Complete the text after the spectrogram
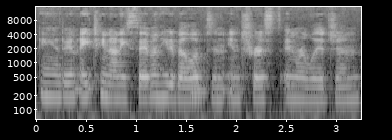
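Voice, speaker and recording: A woman with an Appalachian accent, fairly low in pitch, at a very fast pace. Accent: Appalachian US Southern. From Eastern Kentucky. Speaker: podcast co-host. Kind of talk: casual chat.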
